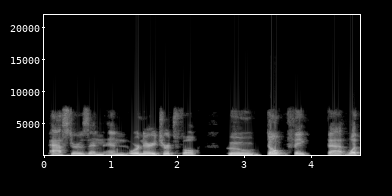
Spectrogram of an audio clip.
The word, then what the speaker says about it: Volk: and the German folk Volk with a B pronounced folk they're making that identification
